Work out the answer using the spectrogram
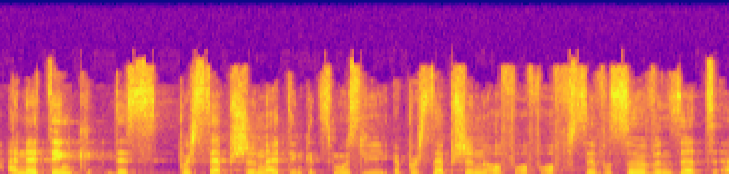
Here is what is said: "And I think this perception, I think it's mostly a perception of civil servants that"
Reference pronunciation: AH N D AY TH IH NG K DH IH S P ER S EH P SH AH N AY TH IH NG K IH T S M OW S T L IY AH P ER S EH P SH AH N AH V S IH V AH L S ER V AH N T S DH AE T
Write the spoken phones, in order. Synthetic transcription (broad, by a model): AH N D AY TH IH NG K DH IH S P ER S EH P SH AH N AY TH IH NG K IH T S M OW S T L IY AH P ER S EH P SH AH N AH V S IH V AH L S ER V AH N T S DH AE T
